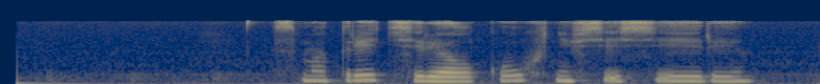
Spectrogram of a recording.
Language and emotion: Russian, sad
